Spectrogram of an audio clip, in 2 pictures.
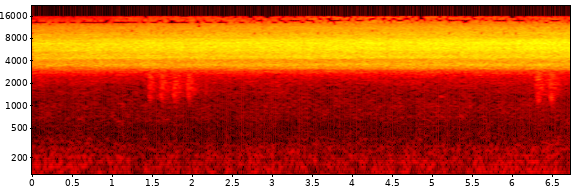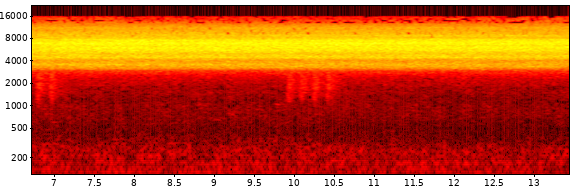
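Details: Bamboo forest of Yongsan Family Park, Korea, on a summer day, ringing with cicadas: a seamless high shrill wash, broken three times by brief clusters of short mid-pitched clicks about four seconds apart, over faint low park rumble.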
